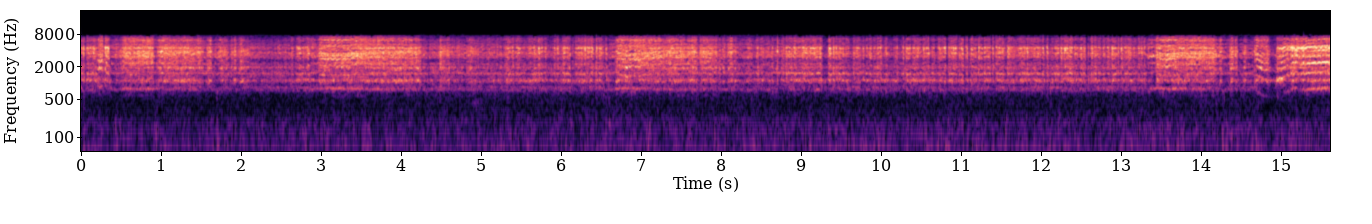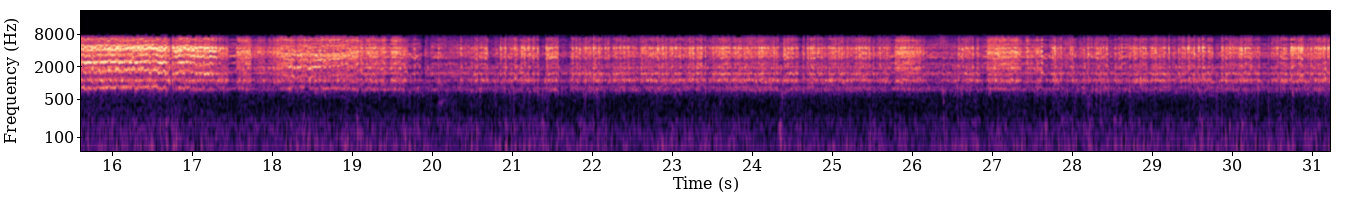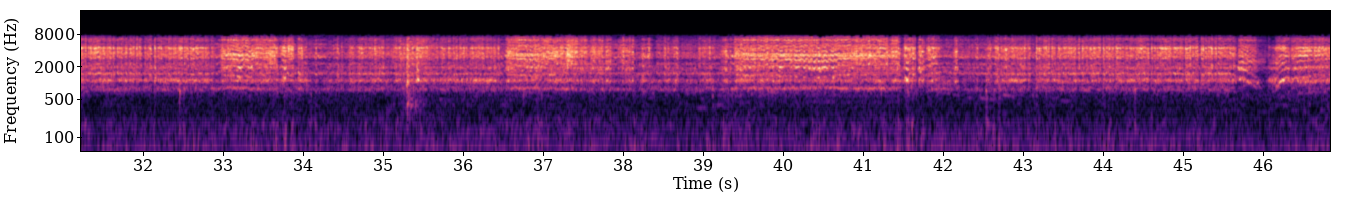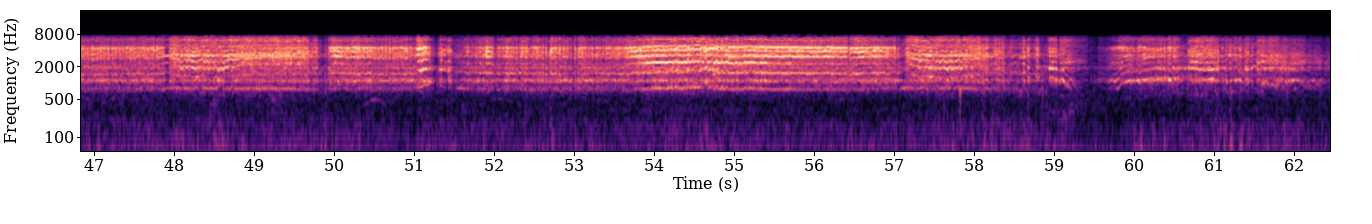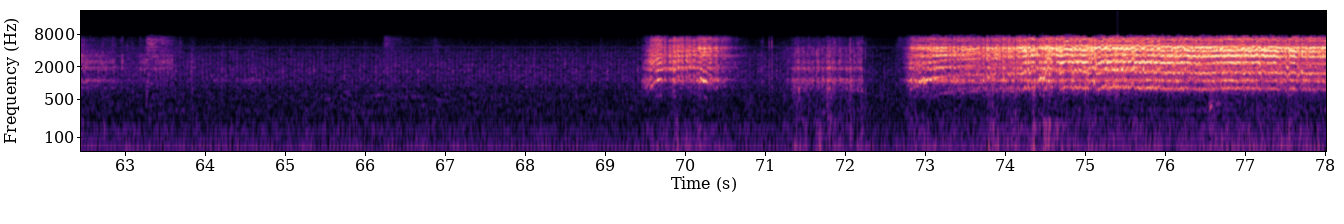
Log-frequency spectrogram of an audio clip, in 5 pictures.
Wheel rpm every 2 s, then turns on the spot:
200, 200, 200, 200, 200, 200, 200, 190, 200, 200, 200, 200, 200, 200, 200, 200, 200, 200, 200, 200, 200, 200, 150, 190, 200, 210, 200, 200, 200, 140, 130, 20, 0, 0, 50, 30, 160, 200, 200.
none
